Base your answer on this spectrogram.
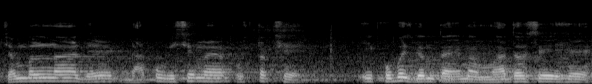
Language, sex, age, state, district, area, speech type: Gujarati, male, 60+, Gujarat, Amreli, rural, spontaneous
